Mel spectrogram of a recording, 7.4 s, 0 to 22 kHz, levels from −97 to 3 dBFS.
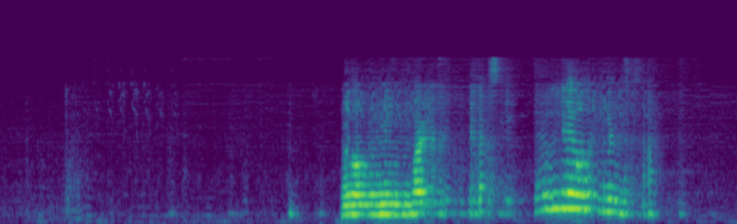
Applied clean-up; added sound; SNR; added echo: neural mask model DeepFilterNet 3.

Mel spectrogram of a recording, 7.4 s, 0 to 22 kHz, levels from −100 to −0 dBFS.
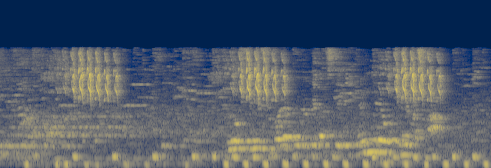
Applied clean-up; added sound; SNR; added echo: classical method WPE with log-MMSE.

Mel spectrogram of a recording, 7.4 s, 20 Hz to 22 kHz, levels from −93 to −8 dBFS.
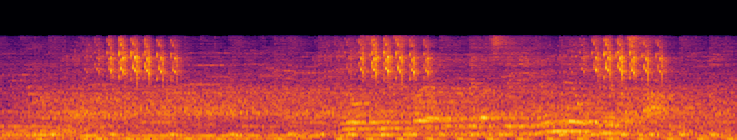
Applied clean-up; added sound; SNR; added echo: none; Chirp, tweet; 1 dB; reverberation time 1.2 s.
